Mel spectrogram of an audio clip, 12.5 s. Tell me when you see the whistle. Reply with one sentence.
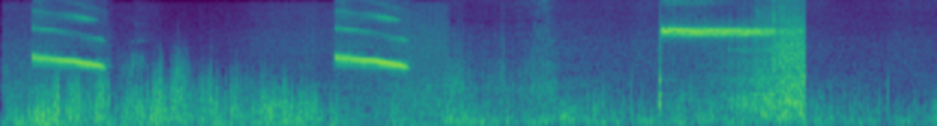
The whistle can be heard from 0.4 to 1.4 s, from 4.4 to 5.5 s and from 8.8 to 10.8 s.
